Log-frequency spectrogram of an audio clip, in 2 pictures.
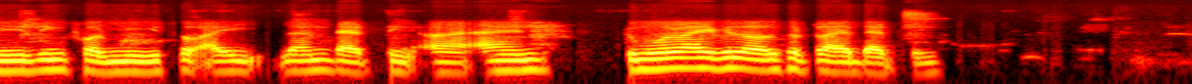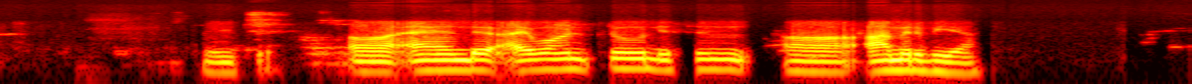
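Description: A young man talks calmly and cheerfully over an online call.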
